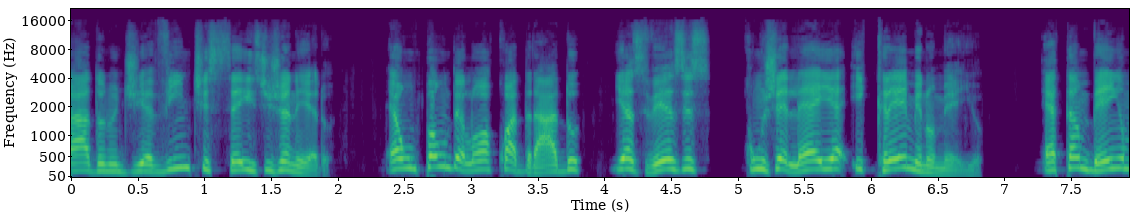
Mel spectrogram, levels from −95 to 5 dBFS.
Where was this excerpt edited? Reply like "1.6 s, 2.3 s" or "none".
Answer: 3.9 s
